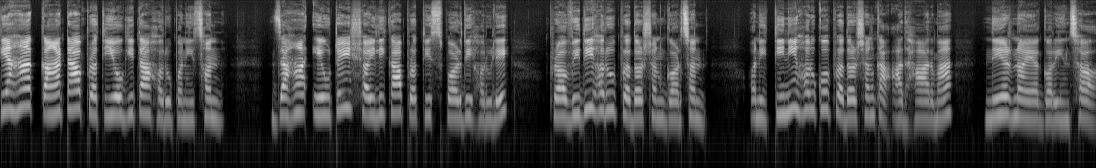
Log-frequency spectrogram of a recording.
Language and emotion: Nepali, neutral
